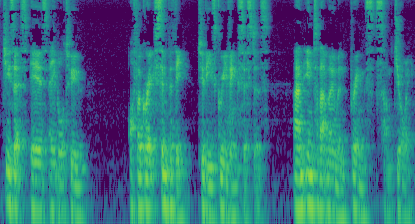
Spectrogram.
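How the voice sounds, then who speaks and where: A man giving a sermon, speaking in a conversational, reflective way with pauses and fillers, in a church. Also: on the low side, steady tone. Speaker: preacher. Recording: roomy echo, distant mic.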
